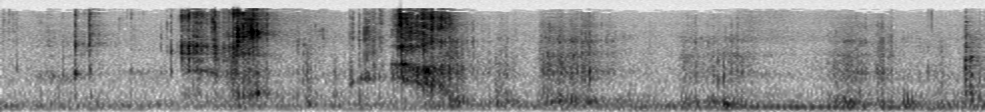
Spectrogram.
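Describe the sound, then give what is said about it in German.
Bones are chewed with a few loud, crisp crunches early on. Softer, irregular chewing and mouth sounds follow without any talk. “Mmh, mmh, köstlich diese Knochen.”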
